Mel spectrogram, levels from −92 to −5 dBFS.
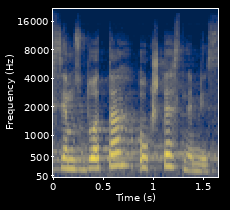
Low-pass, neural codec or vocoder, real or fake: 19.8 kHz; none; real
